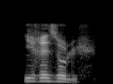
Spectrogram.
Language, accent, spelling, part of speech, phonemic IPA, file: French, France, irrésolu, adjective, /i.ʁe.zɔ.ly/, LL-Q150 (fra)-irrésolu.wav
- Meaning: 1. indecisive 2. unresolved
